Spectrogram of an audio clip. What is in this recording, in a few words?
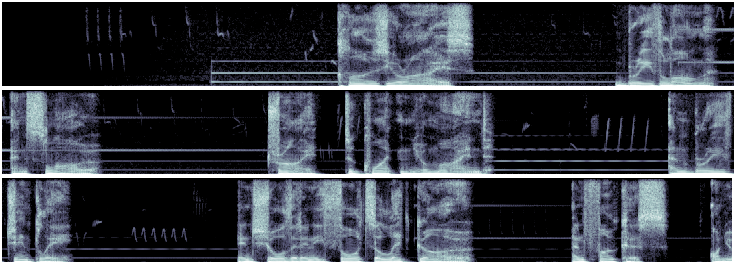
Australian Mixed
